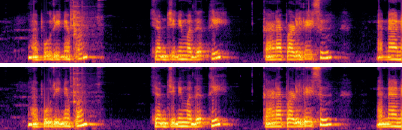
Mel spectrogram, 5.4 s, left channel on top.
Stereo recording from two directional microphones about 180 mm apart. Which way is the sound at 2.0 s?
65° right (ahead or behind).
